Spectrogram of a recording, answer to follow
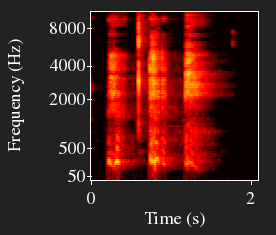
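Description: A woman clearing her throat with three short coughs in quick succession.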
